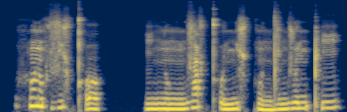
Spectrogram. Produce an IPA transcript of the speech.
hũ˥ɾũ˨xzʲo˥xkʼo˨ | i˨ŋɾũ˨ŋ nza˥xkʼu˨nʲɛ˦x kũ˩ndi˦nzũ˥nʲ pʼi˥

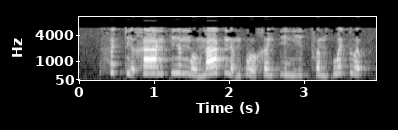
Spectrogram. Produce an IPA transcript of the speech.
hə˦˥t̚ t̪ḭ˧˨ə̯xaː˧ŋki˧ə̯ ŋo˧˩maː˦˥k̚ nə̰˧˥mɓo˧˩xə˧j ɓi˨˩nɣi˨˩p̚fə˧˩mkwə˦˥t̚ və˦˥p̚

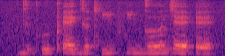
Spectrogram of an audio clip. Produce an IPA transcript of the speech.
ɡʲopʼupʼɛː ɡʲɔtʼi pʰiŋɡɤːnzɛː ʔɛ

